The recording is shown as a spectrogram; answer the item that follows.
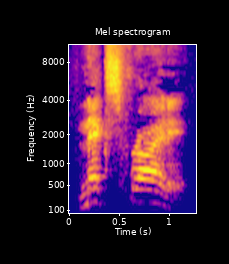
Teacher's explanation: here the S and the F sound kill the T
